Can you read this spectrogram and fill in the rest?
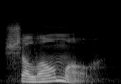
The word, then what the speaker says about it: Shlomo: It's not pronounced Solomon at all. It's pronounced Shlomo, from the Hebrew word shalom, which means peace.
